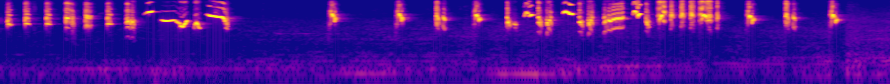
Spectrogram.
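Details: Long-tailed shrike singing 'full isian', played so other shrikes answer: rapid high ticking notes, a twisting whistled phrase, then irregular bursts of sharp chips and quick chattering runs over a low background hum.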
